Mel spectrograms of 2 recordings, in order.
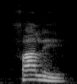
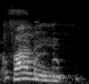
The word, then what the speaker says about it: fale: Fale.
